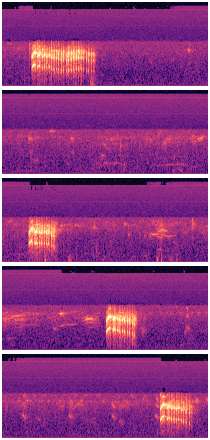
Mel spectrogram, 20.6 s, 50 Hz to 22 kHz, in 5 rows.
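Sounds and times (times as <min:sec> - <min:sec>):
little crake calling: 0:00.5 - 0:02.0, 0:04.6 - 0:09.7, 0:11.0 - 0:15.3, 0:16.8 - 0:20.5.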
